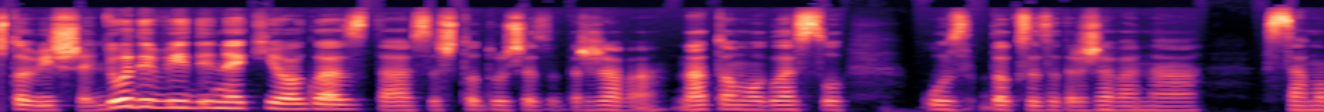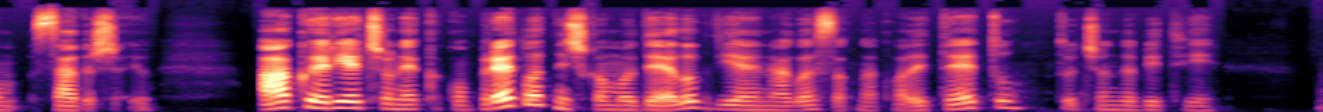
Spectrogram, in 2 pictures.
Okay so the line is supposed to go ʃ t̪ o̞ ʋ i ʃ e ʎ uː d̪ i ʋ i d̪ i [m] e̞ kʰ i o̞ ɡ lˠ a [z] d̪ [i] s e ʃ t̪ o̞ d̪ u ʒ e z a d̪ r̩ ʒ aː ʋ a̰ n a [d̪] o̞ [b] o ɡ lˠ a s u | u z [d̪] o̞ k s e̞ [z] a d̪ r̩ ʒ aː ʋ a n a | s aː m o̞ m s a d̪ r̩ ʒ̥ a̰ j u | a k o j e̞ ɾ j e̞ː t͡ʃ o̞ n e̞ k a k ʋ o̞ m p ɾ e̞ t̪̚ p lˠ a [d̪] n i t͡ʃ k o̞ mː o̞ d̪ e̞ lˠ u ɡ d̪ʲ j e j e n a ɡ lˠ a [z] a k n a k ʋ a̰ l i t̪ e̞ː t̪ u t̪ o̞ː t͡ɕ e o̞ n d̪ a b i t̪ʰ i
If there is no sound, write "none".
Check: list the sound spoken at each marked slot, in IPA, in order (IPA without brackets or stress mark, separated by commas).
n, s, a, t̪, m, d̪, z, t̪, s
